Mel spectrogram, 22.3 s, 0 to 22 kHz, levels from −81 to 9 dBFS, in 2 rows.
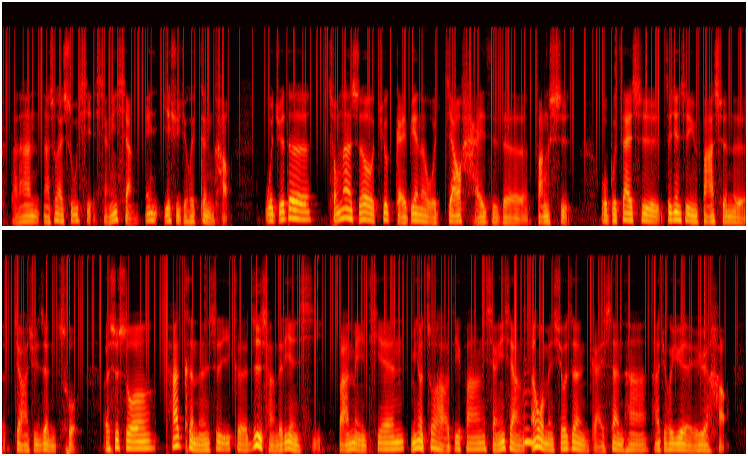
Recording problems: crackle, like an old record; noticeable; 10 dB below the speech

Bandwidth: 13.5 kHz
